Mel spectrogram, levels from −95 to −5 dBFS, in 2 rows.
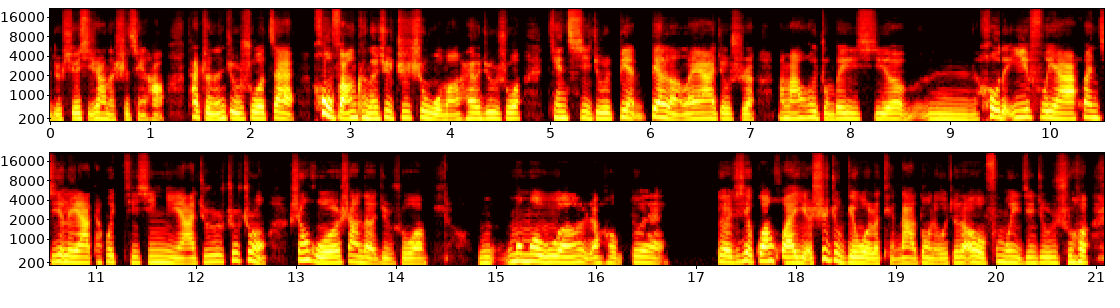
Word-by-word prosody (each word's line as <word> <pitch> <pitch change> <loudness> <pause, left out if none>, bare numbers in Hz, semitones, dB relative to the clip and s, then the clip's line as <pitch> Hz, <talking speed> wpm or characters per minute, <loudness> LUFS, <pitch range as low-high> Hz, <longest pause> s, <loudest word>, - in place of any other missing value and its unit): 就 170 0 -5
学 195 +2 0
习 180 -3 -5
上 200 -2 0
的 165 - -7
事 175 +2 -7
情 160 -3 -9
哈， 170 0 -2 0.2
她 255 - +3
只 200 -5 0
能 185 +3 +1
就 210 -2 +2
是 - - -4
说 210 0 +4
在 195 -3 +2 0.2
后 390 -9 +9
方 220 0 +6
可 245 - +1
能 200 -1 +3
去 235 +2 -1
支 225 +2 -4
持 230 - -3
我 185 -6 +2
们。 165 +1 -3
还 200 +2 0
有 200 - +1
就 205 +2 0
是 205 - -2
说 200 +1 -1 0.3
天 220 -2 0
气 220 +1 -4
就 200 +1 0
是 200 - +1
变 230 +1 -2
变 250 -4 +6
冷 175 -4 0
了 180 - +1
呀， 200 +1 +2
就 185 -1 -4
是 180 0 -5 0.2
妈 205 - -7
妈 200 0 +1
会 225 +1 -2
准 190 -3 -5
备 195 +1 +1
一 195 -1 -2
些， 185 0 -2 0.4
嗯， 175 -2 -4
厚 275 +3 +3
的 210 - 0
衣 240 +2 0
服 235 -1 -5
呀， 195 -3 +5
换 240 -3 0
季 220 +2 -2
了 220 -1 +2
呀， 200 -1 +3
她 200 0 -13
会 215 +1 -4
提 200 - -8
醒 210 +1 -3
你 195 - -3
呀， 175 0 -2
就 210 +4 -7
是 225 - -5
这 275 +4 -5
这 285 +2 -3
种 - - -1 0.2
生 290 0 +1
活 195 -3 +4
上 215 -1 -3
的， 180 -3 0
就 175 +1 -7
是 165 - -11
说 175 0 -3 0.5
无 195 +1 -5 0.2
默 255 +1 +5
默 240 -1 +4
无 210 0 +2
闻， 200 -1 +2
然 190 +2 -3
后 190 -1 -7
对， 200 -4 -3 0.5
对， 215 -2 +3
这 210 - -7
些 265 0 +2
关 250 +2 +4
怀 195 -4 +4
也 195 -1 -1
是 335 -2 -3
就 270 -5 -2
给 195 0 +1
我 190 -1 +3
了 175 0 -1
挺 170 -2 -13
大 180 -1 -3
动 180 0 -5
力， - - -6
我 165 +1 -6
觉 185 - -6
得， 195 - +2
哦， - - +4
我 185 - +1
父 220 +6 -9
母 205 -2 -1
已 185 -4 -4
经 190 +1 -5
就 190 -1 -3
是 190 - -5
说 210 +2 -1
200 Hz, 315 characters per minute, -24 LUFS, 185-220 Hz, 0.5 s, 后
